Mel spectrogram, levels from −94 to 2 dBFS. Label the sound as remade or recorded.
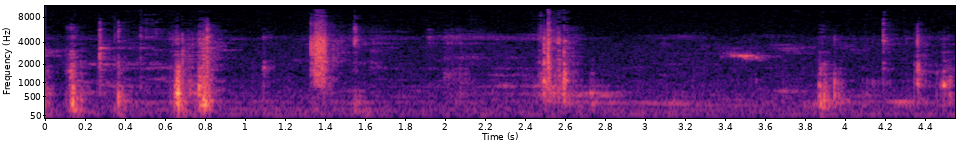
recorded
